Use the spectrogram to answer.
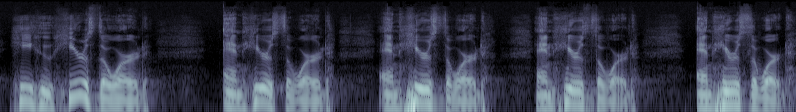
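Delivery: "hears" stressed on each slow repeat. Shown as a demonstration. Preacher showing the word is heard again and again, slow repeated stress on "hears". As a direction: lean on "hears" every time, slowly. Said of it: "Here he says".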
